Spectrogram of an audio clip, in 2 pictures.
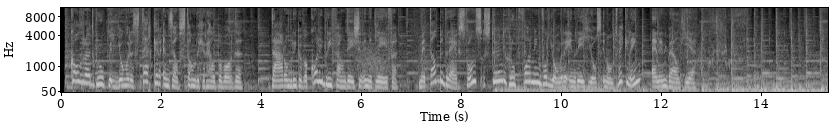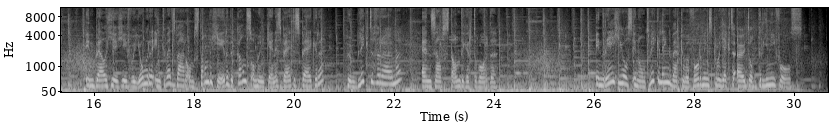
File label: Webvideo dynamic fresh; Colruyt Group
